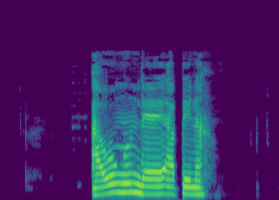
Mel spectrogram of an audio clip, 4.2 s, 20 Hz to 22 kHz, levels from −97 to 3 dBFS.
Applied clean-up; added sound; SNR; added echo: none; none; none; none.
